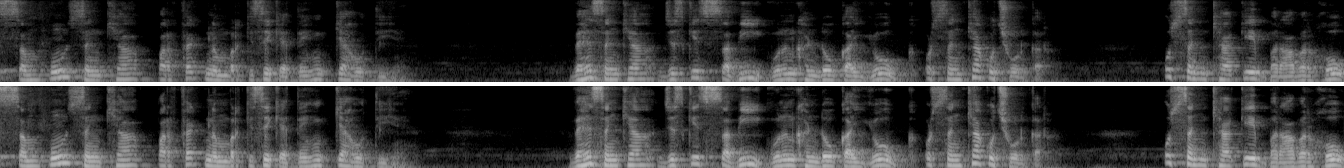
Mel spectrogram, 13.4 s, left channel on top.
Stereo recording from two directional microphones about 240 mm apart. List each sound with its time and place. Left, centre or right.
0.0 s speech: right
5.7 s speech: right
11.6 s speech: right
